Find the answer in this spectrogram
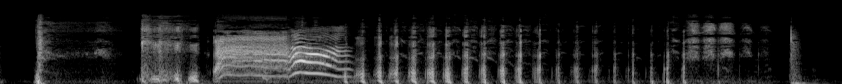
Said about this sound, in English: But they'd have to throw in, what is it, the Wilhelm scream?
